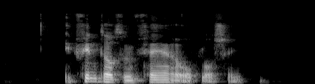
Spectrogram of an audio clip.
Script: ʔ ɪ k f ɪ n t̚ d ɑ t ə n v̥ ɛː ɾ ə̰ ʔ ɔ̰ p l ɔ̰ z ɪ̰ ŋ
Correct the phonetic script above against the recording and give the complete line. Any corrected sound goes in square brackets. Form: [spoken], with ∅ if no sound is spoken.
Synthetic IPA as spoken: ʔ ɪ k f ɪ n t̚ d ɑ t ə n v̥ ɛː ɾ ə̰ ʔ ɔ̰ p l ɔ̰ [s] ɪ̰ ŋ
